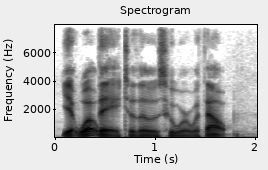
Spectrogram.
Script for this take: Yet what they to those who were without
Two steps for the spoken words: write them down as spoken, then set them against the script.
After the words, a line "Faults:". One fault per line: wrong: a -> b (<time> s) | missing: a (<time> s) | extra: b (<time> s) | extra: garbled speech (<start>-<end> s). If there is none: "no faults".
Yet what they to those who were without
Faults:
no faults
